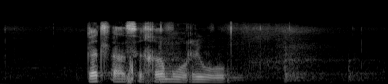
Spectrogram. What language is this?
Northern Sotho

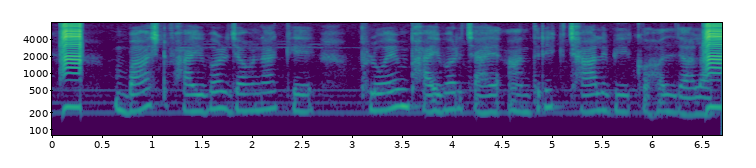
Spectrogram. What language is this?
Bhojpuri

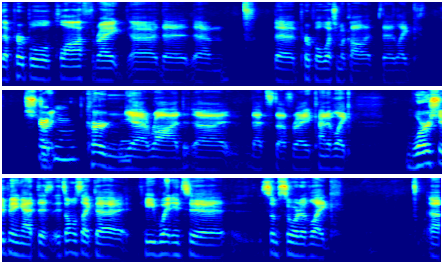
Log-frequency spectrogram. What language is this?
English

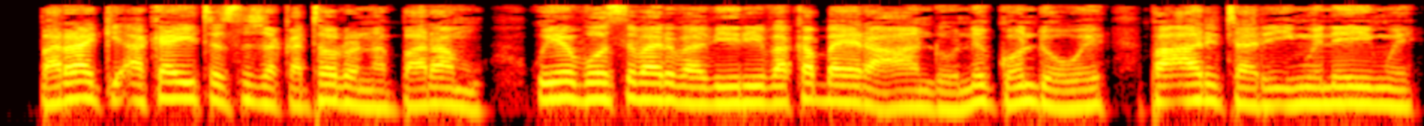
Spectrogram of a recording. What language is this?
Shona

